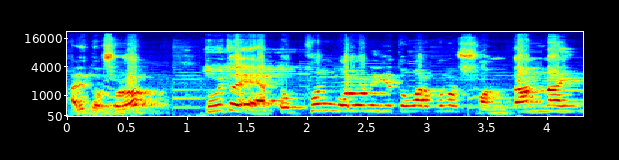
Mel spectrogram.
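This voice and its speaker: A male storyteller voicing an elderly sage who scolds and then reassures, in loud raised exclamations. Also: very high voice, animated, normal speed, reverberant, faint music behind, pitched above the performer's own voice, low-quality recording. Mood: reassuring. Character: elderly male sage, stern guru growing irritated.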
